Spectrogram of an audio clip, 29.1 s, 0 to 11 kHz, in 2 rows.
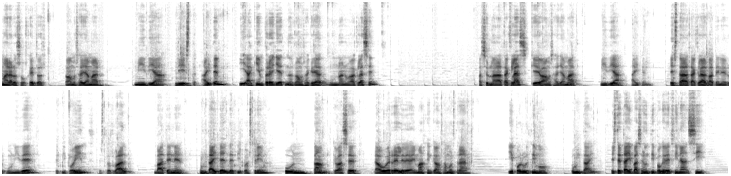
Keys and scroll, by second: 1.6 shift+F6.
